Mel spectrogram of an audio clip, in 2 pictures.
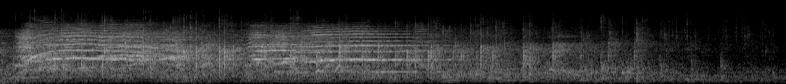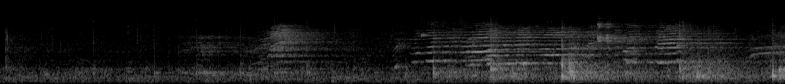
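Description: Young women shout and cheer loudly in a large echoing hall.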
